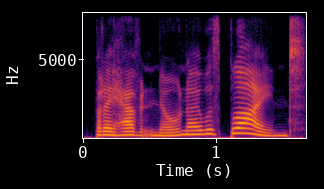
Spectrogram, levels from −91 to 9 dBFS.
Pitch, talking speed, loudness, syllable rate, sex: 220 Hz, 250 wpm, -16 LUFS, 5.4 syllables/s, female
